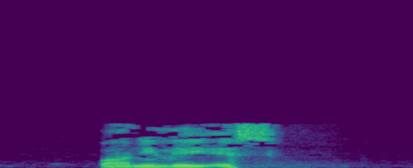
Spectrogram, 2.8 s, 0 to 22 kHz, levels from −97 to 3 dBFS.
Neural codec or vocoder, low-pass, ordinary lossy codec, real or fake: vocoder, 22.05 kHz, 80 mel bands, WaveNeXt; 7.2 kHz; MP3, 24 kbps; fake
